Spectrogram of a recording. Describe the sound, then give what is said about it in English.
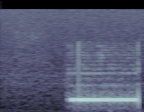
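A single steady electronic ringback tone sounds from a phone line on an outgoing call, a clean sustained hum lasting about half a second against near silence, heard alone without any talking. “It's ringing.”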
